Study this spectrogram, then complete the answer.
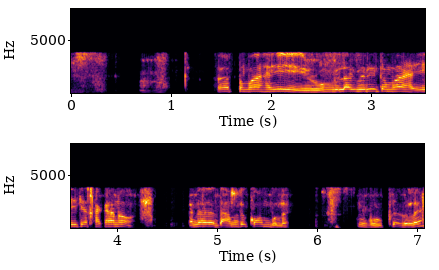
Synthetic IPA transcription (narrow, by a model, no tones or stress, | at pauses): ɔ | taɹatʊmaɦeɹiɹumbilakzoditʊmaɹɦeɹiekatʰakanɔanɛdamtʊkɔmbʊlɛ | ɡuɹup̚kaɡɔlɛ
